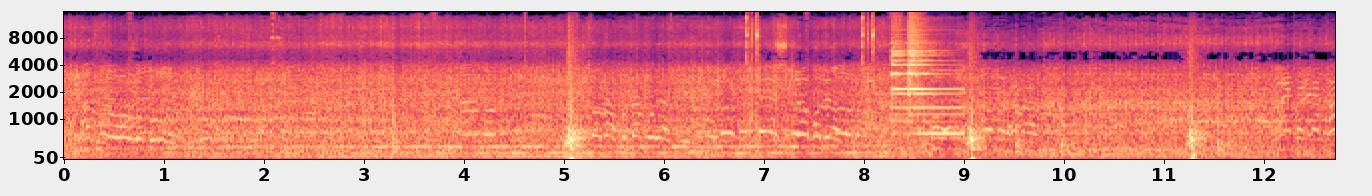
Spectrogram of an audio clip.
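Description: A crowd of spectators talking and calling out, with a short vehicle horn honk lasting about half a second, about eight seconds in, and a few sharp knocks, the loudest about five seconds in.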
